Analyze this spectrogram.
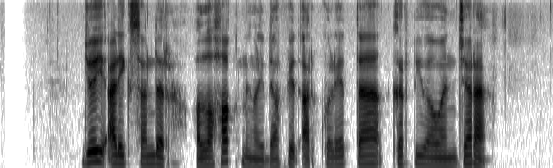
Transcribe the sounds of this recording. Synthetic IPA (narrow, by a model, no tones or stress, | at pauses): d͡ʒɔjʔa̰lɛksandərɔlɔhɔk̚niŋalidafit̪a̰rkulɛt̪akɨrdiwawaɲt͡ʃaɾa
